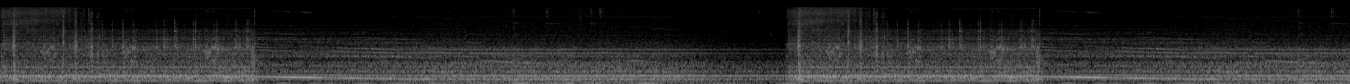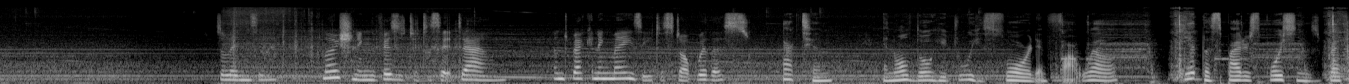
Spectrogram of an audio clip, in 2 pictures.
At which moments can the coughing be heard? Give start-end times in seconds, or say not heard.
not heard.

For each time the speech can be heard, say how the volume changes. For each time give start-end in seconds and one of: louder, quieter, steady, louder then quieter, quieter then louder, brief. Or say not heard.
15.7-26.9 steady.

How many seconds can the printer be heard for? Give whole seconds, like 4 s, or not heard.
27 s.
